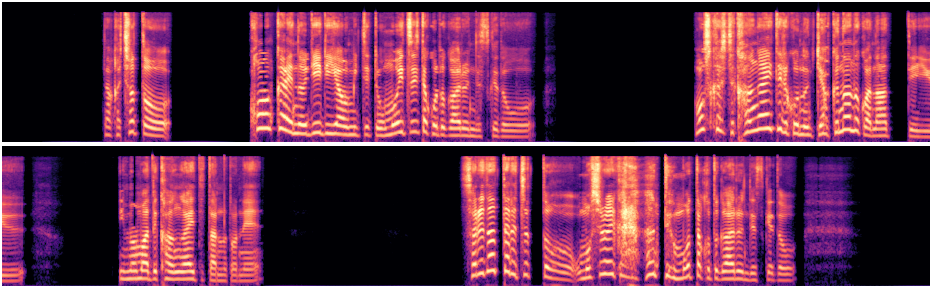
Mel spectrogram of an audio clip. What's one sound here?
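A young woman talks animatedly into a microphone, in short bursts with pauses.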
